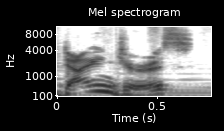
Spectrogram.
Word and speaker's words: dangerous: The word dangerous is an adjective with three syllables. We must put stress on the first syllable.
